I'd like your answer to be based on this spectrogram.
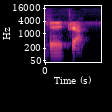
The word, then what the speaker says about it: Ika: Siaki Ika. – Oh, yeah. – Ika.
